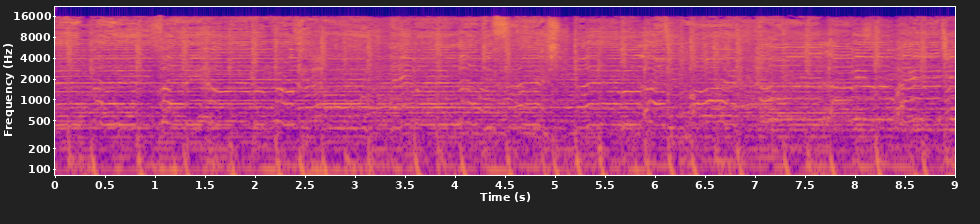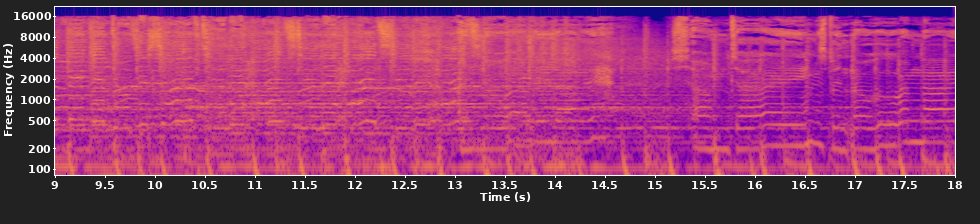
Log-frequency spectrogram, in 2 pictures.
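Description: A pop song plays loud throughout, with a steady driving beat, layered synths and bass, and a brief thinner break near the end before the full mix returns.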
